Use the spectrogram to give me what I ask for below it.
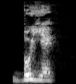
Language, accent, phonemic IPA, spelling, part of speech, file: French, Canada, /bu.jɛ/, bouillaient, verb, LL-Q150 (fra)-bouillaient.wav
- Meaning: third-person plural imperfect indicative of bouillir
